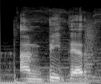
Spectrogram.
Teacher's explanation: la M con la P hace un golpeteo en el micrófono que supuestamente este micrófono lo neutraliza. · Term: vocal plosives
